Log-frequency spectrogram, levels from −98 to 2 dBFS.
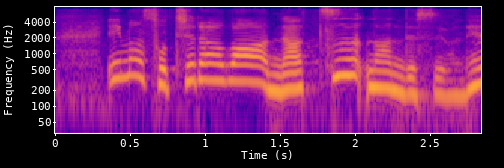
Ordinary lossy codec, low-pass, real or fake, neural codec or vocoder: Opus, 64 kbps; 7.2 kHz; fake; codec, 16 kHz, 4 kbps, X-Codec, HuBERT features, trained on LibriSpeech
